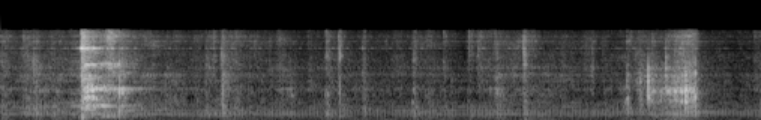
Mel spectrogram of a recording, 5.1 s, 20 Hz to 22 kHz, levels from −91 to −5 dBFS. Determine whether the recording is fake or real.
fake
